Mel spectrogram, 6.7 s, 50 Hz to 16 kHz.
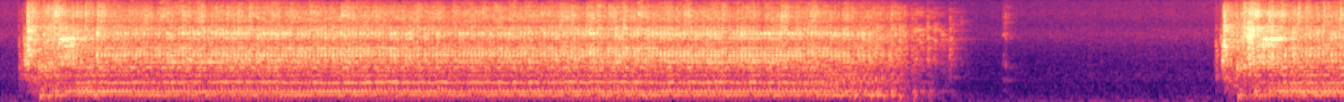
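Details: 47cc Chinese two-stroke pocket bike on choke with a bit of throttle: steady buzz suddenly sags almost to nothing for over a second before catching; bogging out, clogged carb jet suspected.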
